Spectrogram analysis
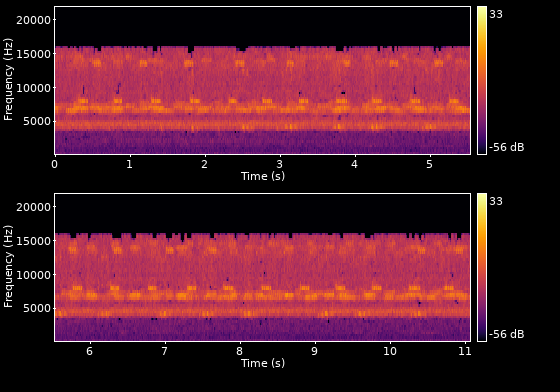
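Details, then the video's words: Many crickets calling together through a warm, humid summer night in the Midwest, their high-pitched pulsed chirps forming a constant shimmering wall of sound with slight rhythmic swells. "Night Time Cricket Sounds"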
